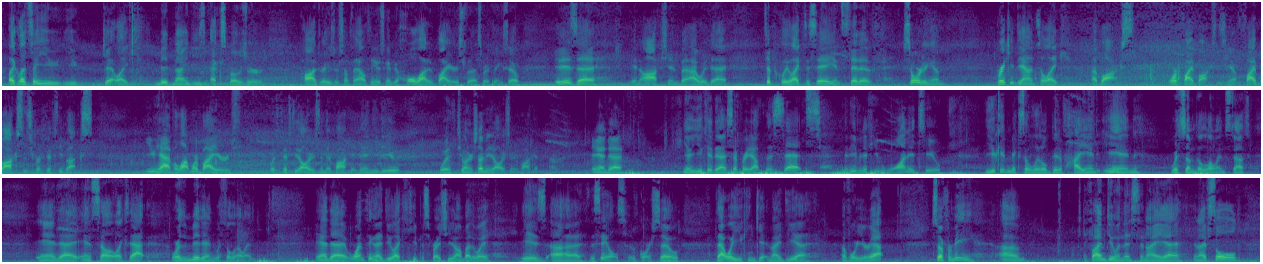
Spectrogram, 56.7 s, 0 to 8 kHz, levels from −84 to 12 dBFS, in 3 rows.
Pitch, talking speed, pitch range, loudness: 100 Hz, 195 wpm, 90-115 Hz, -23 LUFS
